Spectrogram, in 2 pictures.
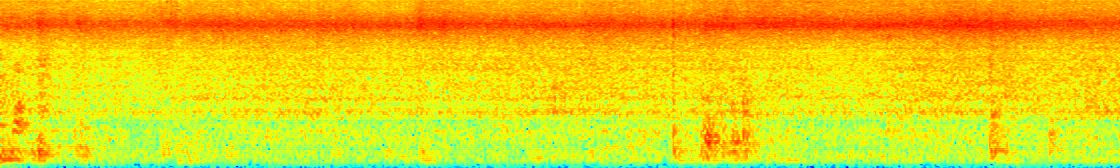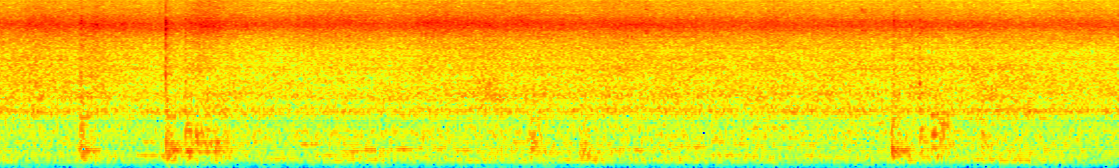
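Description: Mint rice ingredients are sautéed in a pan with a constant bright, hissing sizzle and occasional soft stirring scrapes. A voice talks intermittently over it.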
